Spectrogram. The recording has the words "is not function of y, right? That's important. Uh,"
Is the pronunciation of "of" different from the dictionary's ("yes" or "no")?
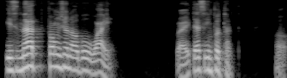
yes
